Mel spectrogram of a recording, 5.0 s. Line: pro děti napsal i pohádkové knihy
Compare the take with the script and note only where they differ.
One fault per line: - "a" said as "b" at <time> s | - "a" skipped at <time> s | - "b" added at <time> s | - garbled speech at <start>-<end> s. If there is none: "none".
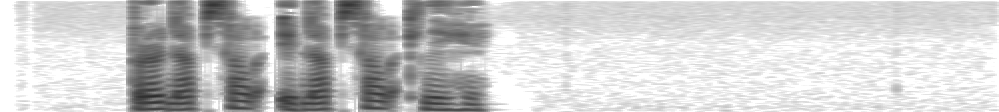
- "děti" skipped at 0.8 s
- "pohádkové" said as "napsal" at 1.5 s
